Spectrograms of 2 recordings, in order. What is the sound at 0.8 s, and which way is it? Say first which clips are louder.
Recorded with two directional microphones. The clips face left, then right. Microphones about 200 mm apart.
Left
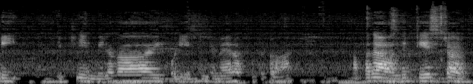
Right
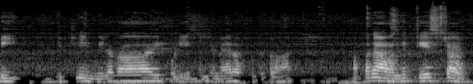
Speech: right 3 dB; 40° right (ahead or behind).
